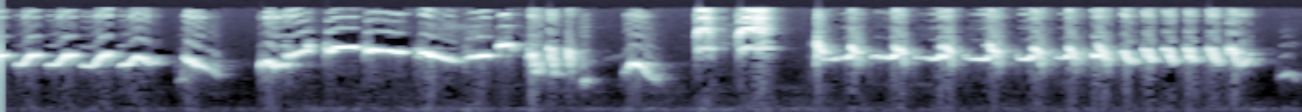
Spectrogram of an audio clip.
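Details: Male white-rumped shama of the Medan type courting a female and wanting to mate: a loud, varied song opening with a quick wavering trill, then sliding whistled phrases, harsh chattering bursts, and a fast, evenly repeated warbling trill to close.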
